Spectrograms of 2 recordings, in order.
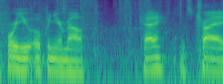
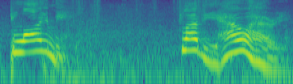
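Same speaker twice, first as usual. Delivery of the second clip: high, loud mock British exclamation; a cartoonish British accent, hammed up; 12 semitones higher, 4 dB louder than usual. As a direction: shout it like a cartoon British kid. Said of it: "I'm not out here saying shit like".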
